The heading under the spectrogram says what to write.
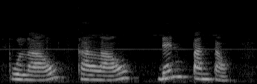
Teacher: Bunyi ini dimulai dari vokal A dan meluncur ee ke vokal belakang tertutup u. Pada awal pengucapan, bibir tidak bundar kemudian menjadi bundar di akhir bunyi. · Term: diftong au, diftong AU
